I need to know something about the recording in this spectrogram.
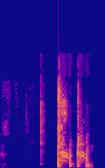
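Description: After about a second of silence, a person makes a short two-part vocal sound that sets in sharply.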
